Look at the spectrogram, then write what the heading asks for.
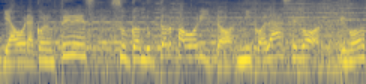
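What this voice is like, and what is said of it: Exaggerated radio announcer voice. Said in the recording (Spanish): “poné toda la voz de locutora, bien... Así, bien AM.”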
